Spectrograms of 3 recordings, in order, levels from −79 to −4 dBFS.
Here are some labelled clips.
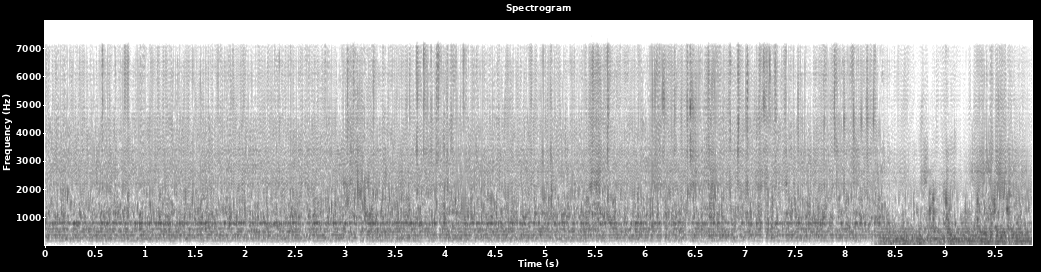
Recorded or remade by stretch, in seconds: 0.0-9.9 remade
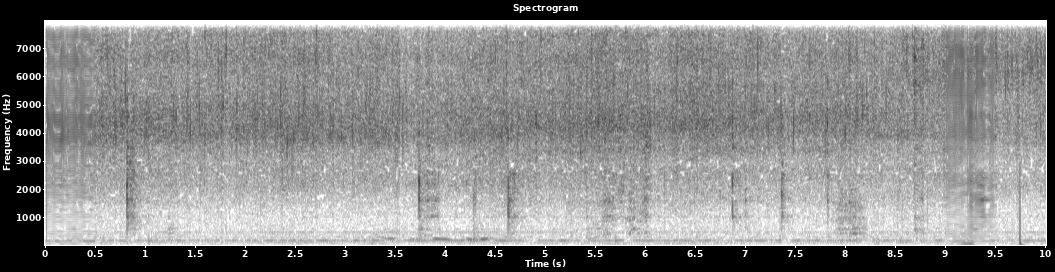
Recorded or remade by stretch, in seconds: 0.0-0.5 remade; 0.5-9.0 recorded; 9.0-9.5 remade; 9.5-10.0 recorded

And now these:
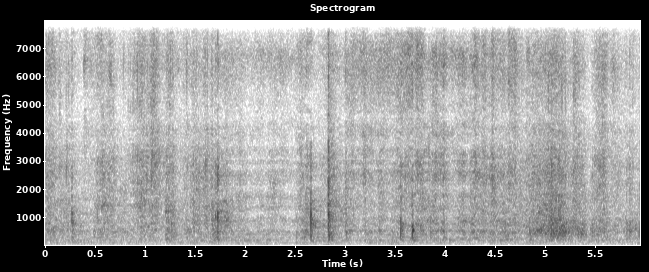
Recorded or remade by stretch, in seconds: 0.0-1.7 recorded; 1.7-4.6 remade; 4.6-6.0 recorded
